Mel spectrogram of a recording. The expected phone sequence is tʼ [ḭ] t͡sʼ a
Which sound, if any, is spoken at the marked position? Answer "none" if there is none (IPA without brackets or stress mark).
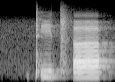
i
